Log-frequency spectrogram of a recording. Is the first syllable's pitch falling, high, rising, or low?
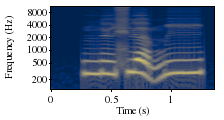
high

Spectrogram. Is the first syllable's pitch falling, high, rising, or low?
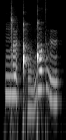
falling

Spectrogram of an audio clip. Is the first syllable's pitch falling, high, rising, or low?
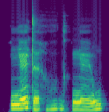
rising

